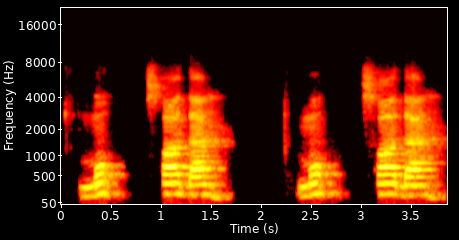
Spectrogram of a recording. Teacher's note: وقف کرنے کے لیے اگر تو آخری حرف گول تا ہو تو اس گول تا کے اوپر جو حرکات ہوتی ہیں ان کو جزم میں بدل دینا ہے اور تا کو ہا میں بدل دینا ہے۔ یہاں پہ تا نہیں پڑھا جائے گا، ہا پڑھا جائے گا اور جزم سائن کے ساتھ پڑھا جائے گا۔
